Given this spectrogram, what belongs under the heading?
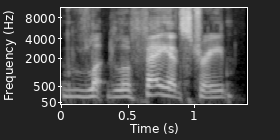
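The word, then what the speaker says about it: Lafayette Street: It's downtown this morning on Fifth Avenue South and uh Lefayet Street. That's how you say it around here, right?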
